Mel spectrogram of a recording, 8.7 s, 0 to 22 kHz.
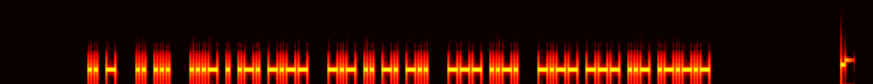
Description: Morse code, heard as a keyed tone, about 40 wpm, 700 Hz. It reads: IT IS VERY KIND OF YOU.
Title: Sentences from Top 200 Words 40wpm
